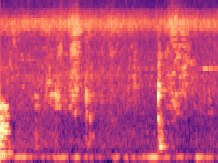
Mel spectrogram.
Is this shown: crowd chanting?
no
